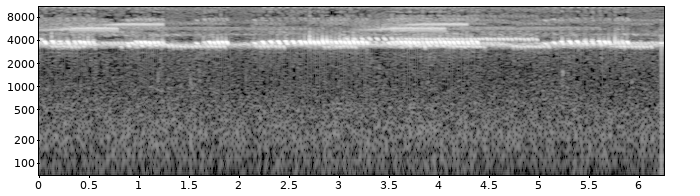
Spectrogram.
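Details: On Aroha Island in New Zealand, evening crickets produce a rapid, high buzzing trill in uneven bursts, overlapping callers adding steady piercing tones at several pitches.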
